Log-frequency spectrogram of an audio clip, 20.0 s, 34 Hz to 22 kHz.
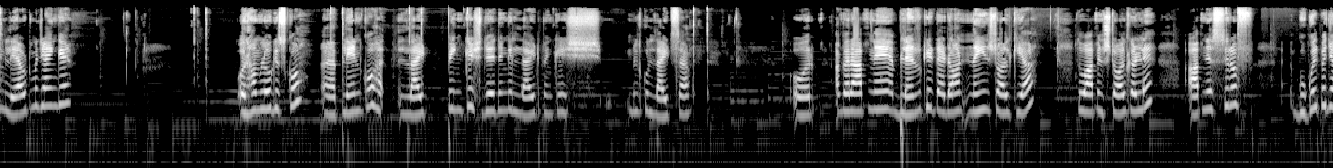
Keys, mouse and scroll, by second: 0.4 scroll down 1, 0.9 middle click, 0.9 scroll down 1, 1.7-2.9 scroll up 1, 2.9 click, 2.9 scroll up 1, 3.9-4.2 scroll up 1, 4.9 click, 6.1 click, 7.0 click, 10.4 right click, 11.0 shift+a.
